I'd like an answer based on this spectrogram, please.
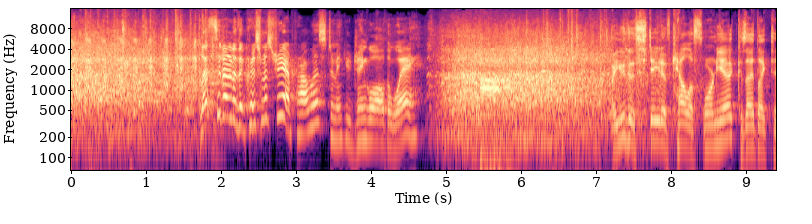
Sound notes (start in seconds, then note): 0.0 laughter; 5.4 buzzer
